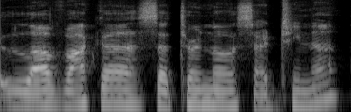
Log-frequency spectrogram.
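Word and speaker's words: La Vaca Saturno Saturnita: Now you know Dolphanita Bananita or however you pronounce it. You know, that's another one that's like a lesserknown character, but like like Leernno Satnet Satina. It's actually La Vaka Satno Sartina.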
